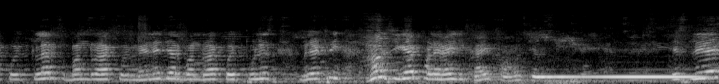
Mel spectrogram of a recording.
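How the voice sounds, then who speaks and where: High-voiced man rousing a village crowd. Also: echoey room, rough recording. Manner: loud rousing call-and-response. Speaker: school awareness campaigner. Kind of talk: street play address to villagers. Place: outdoors at a village school.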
